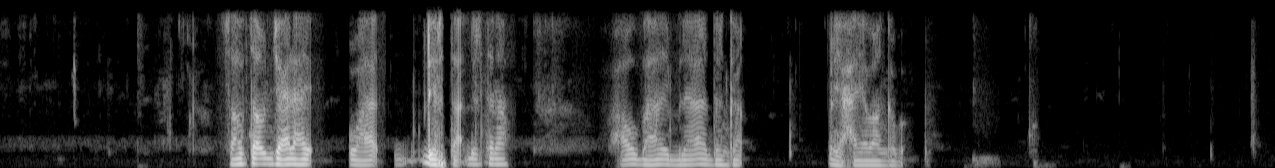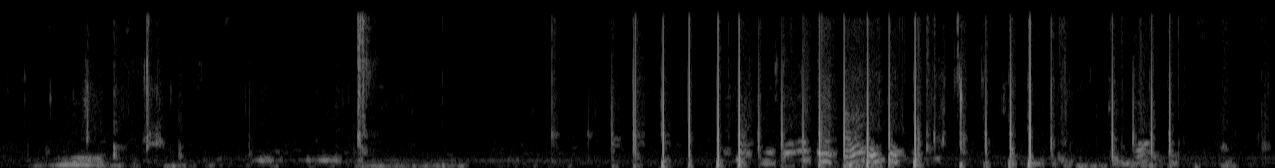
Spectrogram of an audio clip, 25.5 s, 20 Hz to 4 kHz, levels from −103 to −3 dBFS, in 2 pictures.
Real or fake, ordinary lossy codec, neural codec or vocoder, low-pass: real; AAC, 32 kbps; none; 3.6 kHz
